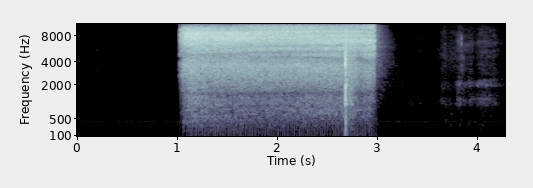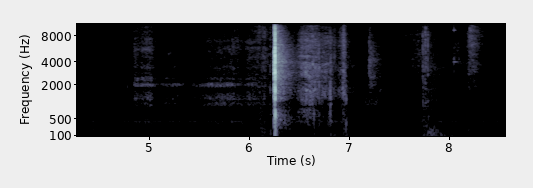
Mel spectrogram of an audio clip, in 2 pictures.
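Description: Compressed air from an air compressor's blow gun, a loud steady hiss for about two seconds, blowing at a capped plastic baby bottle, with a click near its end. A single sharp knock follows a few seconds later.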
